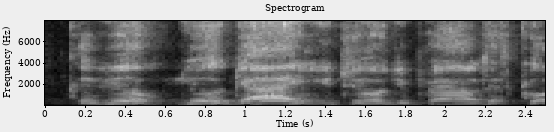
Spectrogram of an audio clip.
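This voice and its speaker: Speaking with a Louisiana accent, a man uses a high pitch. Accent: Southern US, Louisiana. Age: 40s. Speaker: live streamer. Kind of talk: casual live stream chat while cooking. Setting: outdoors grilling, live stream. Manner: casual, slangy, repetitive.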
